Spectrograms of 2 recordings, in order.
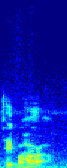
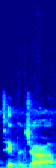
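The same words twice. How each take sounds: First: The j is pronounced like an h. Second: The j is pronounced like an English j. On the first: It is treated as a Spanish name. "if you pronounce it like Spanish, J's are H's" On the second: It is treated as a non-Spanish name. "What if the people who named it want it to be called"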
